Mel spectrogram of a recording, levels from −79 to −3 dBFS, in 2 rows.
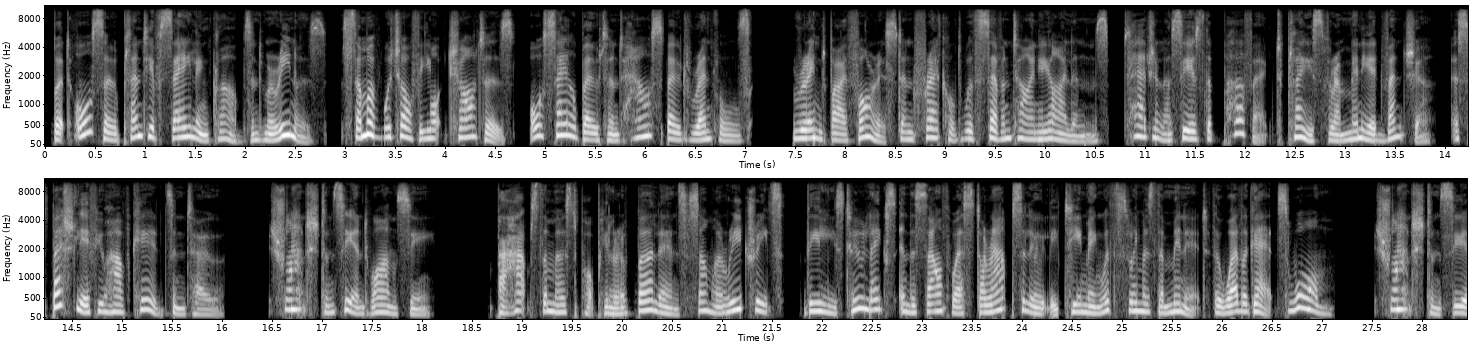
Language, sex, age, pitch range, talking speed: English, female, 50-69, 150-205 Hz, 155 wpm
